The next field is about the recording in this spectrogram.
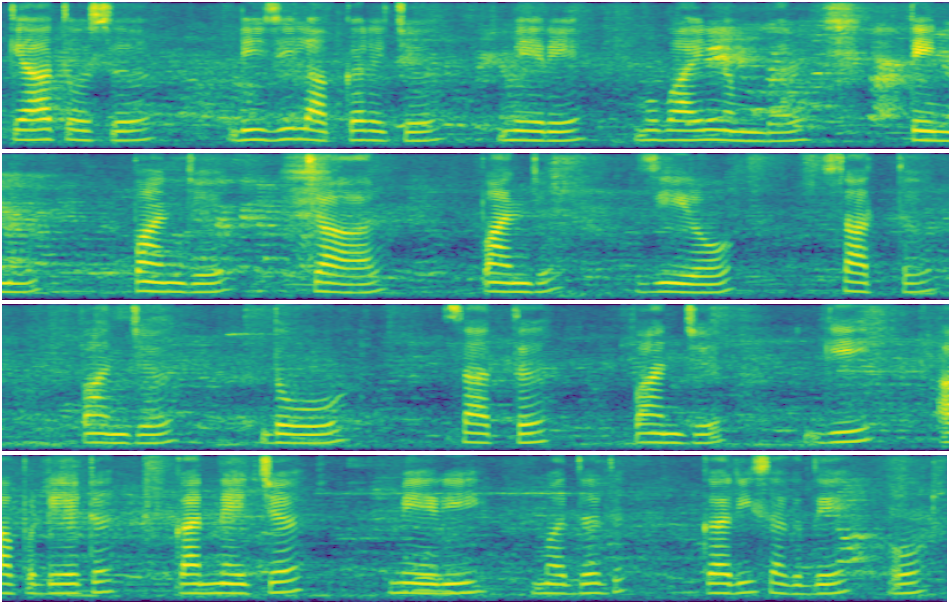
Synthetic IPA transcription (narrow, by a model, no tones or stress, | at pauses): kjaːt̪ʊs | ɖiːd͡ʒiːlaːkəɾɪt͡ʃ | meːɾe | moːbaːɪlnəmbəɾt̪ɪn | pə̃ɲd͡ʒ | t͡ʃaːɾ | pə̃ɲd͡ʒ | ziːɾo | sət̪ | pəɲd͡ʒ | d̪oː | sət̪ | pəɲd͡ʒ | ɡiː | əpɖeːʈkəɾneːt͡ʃ | meːɾiː | məd̪əd̪ | kəɾiːsəkd̪eːɦoː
